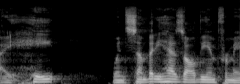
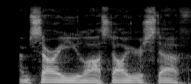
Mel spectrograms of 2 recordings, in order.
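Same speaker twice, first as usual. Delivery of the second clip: put-on condescending tone. Retelling a scene where Dick Grayson gets super condescending: imitating Dick Grayson being condescending. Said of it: "when Dick gets super condescending".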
